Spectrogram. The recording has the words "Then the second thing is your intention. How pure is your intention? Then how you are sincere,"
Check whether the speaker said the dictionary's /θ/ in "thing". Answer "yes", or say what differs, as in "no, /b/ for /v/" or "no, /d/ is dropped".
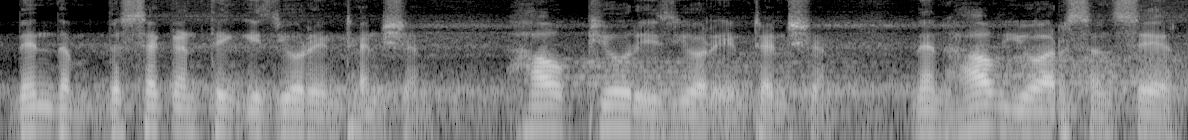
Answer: no, /t/ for /θ/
